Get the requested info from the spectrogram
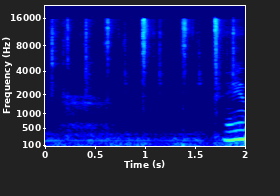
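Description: A small pump-spray water spritzer giving a few quick, faint squirts, each a short click and hiss, to wet an inked stamping block.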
